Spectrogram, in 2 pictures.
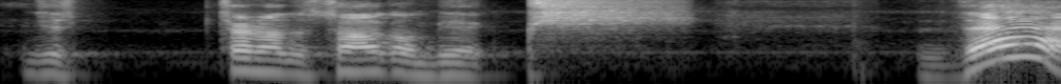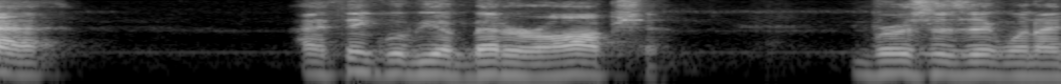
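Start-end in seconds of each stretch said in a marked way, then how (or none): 1.9-2.6 unvoiced hiss like air releasing; air hiss imitation. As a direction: blow out a short psh of air. Imitating a valve dumping air.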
